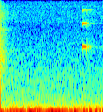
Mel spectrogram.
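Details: Single short electronic power-on beep over low handling rumble as a VirtuCLEAN CPAP cleaner is pressed and held to turn on, here connected to clean the CPAP machine in reverse.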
